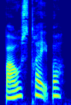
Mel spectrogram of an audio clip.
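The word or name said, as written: BAGSTRÆBER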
